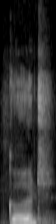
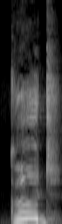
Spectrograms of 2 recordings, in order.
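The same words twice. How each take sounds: First: Said in the usual way. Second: High, loud incredulous echo; shocked disbelief. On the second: A narrator's reading. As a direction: throw the word back in outrage. Jeff echoes in disbelief.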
